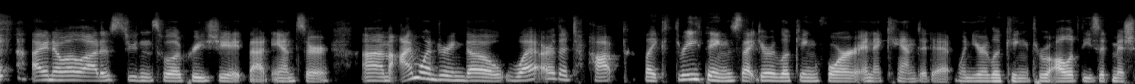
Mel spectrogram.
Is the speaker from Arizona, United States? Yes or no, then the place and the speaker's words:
yes; Arizona, United States; Born and raised in Arizona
